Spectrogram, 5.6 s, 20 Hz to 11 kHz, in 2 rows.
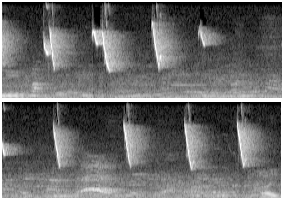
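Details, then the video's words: Singing saffron finch on 28 March 2026: very high, sharp descending notes repeated roughly every half second, some short flat whistles between, faint speech in the background. "Canário da terra cantando"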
